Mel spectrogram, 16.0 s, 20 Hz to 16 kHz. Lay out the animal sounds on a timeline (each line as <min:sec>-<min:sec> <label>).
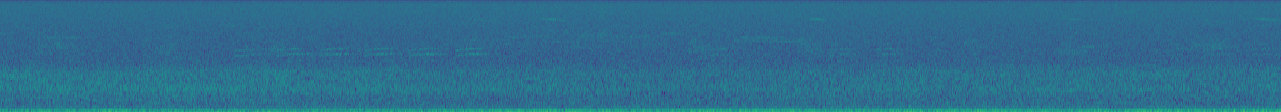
0:00.0-0:16.0 Red-breasted Nuthatch (Sitta canadensis)
0:05.8-0:16.0 Cedar Waxwing (Bombycilla cedrorum)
